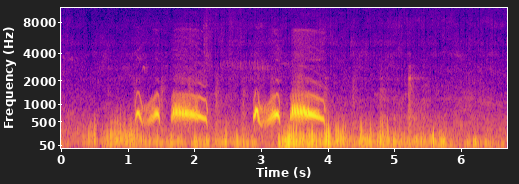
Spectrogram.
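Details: Turtle dove, kept caged and in breeding condition, challenging a rival with two phrases, each a short doubled coo leading into a long level coo, against a low rumbling background.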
